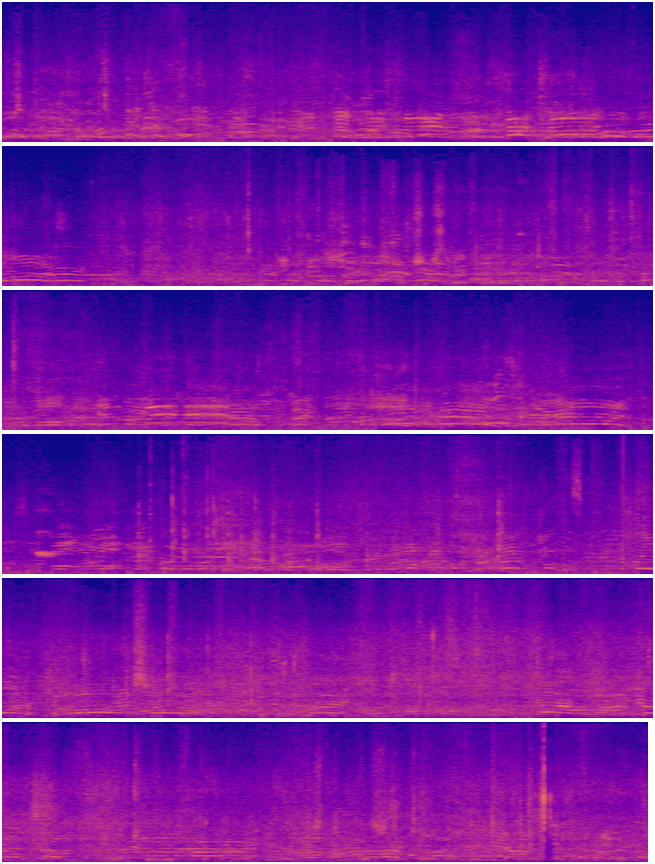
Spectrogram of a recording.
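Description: A crowd of spectators shouts and cheers loudly nearby, outdoors.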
